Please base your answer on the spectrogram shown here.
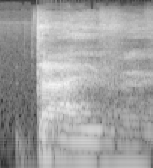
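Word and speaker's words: DIIV: écoutez absolument thiser euh de dive qui s'écrit di i V alors vous allez me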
